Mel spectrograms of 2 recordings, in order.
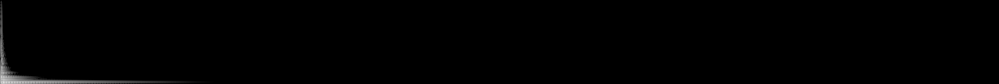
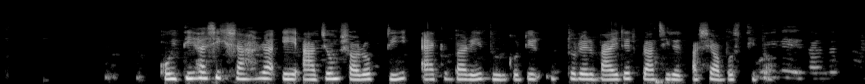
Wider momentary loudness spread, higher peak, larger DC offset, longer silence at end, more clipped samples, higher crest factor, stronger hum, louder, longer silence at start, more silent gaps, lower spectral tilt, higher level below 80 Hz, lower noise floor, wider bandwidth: first, 24 LU vs 15 LU; about the same, -2 dBFS vs -2 dBFS; neither; first, 9 s vs 0.3 s; neither; first, 30 dB vs 16 dB; neither; second, -26 LUFS vs -17 LUFS; second, 0 s vs 1.35 s; second, none vs 1.55-1.59 s; first, -8 dB/octave vs -6 dB/octave; first, -38 dBFS vs -54 dBFS; second, -71 dBFS vs under -90 dBFS; second, 0.7 kHz vs 7.2 kHz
